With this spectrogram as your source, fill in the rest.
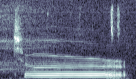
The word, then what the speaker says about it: Turistas: Just say it how like it's spelled, like this. Turistas.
